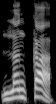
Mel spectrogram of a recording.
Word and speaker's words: लंका: देखिए, जैसे यहाँ पे ये लिखा है लंका, लंका, ठीक है। तो यहाँ पे इस बिंदी का उच्चारण लंग, देखिए लंग, लंग यानी न के रूप में हो रहा है, ठीक है ना।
